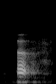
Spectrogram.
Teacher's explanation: Now, what happens here is that instead of pronouncing a vowel that is this long, if, you pronounce a vowel that is just shorter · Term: schwa sound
